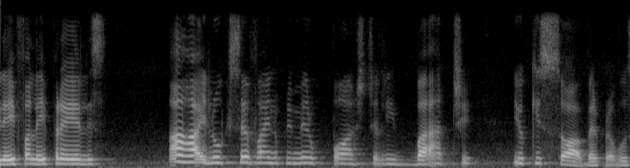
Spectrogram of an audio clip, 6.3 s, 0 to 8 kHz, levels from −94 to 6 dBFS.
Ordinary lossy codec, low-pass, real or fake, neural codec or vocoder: none; 7.2 kHz; real; none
